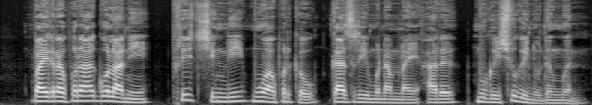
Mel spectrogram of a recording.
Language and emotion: Bodo, disgusted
